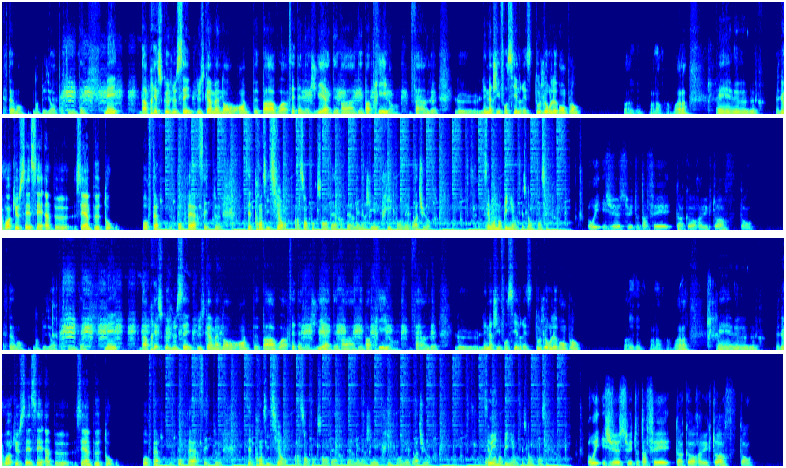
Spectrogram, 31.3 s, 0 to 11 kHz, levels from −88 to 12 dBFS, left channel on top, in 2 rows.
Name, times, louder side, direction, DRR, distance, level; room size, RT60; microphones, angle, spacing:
voice 1, 0.0-2.3 2.7-11.5 12.4-12.6 13.0-14.0 14.3-15.1 15.5-17.8 18.4-18.8 19.1-24.3 25.0-26.8, left 4 dB, 40° left, 0.4 m, -34 dB
sound 1, 1.1-4.4 5.7-8.7, right 3 dB, 15° right, 0.5 m, -42 dB
sound 2, 18.6-27.0, equal, 90° left, 0.9 m, -38 dB
voice 2, 27.3-30.7, right 6 dB, 75° right, 0.4 m, -36 dB
2.7 x 2.1 x 3.0 m
head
